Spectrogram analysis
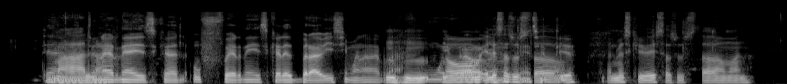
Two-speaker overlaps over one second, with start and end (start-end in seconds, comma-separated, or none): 3.8-5.8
